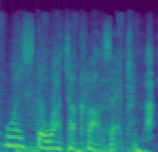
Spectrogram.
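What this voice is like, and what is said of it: Mock British accent. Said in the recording (French): “We don't feel the British accent... You were talking like that.”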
